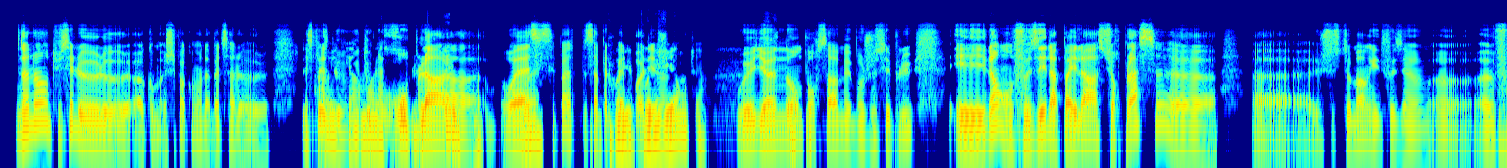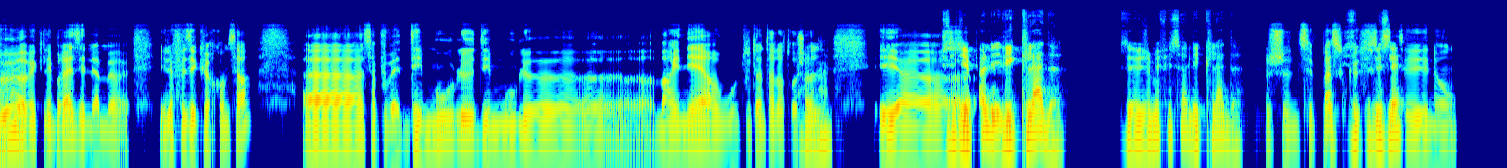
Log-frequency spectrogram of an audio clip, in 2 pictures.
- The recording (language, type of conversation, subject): French, podcast, Comment se déroulaient les repas en famille chez toi ?
- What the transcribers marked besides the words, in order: stressed: "gros"; drawn out: "heu"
